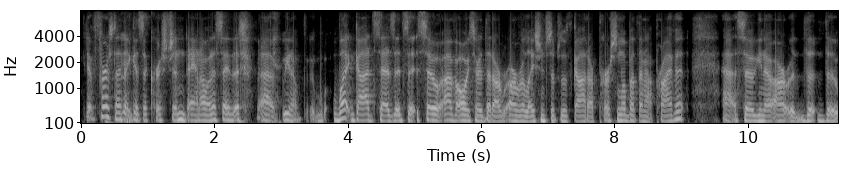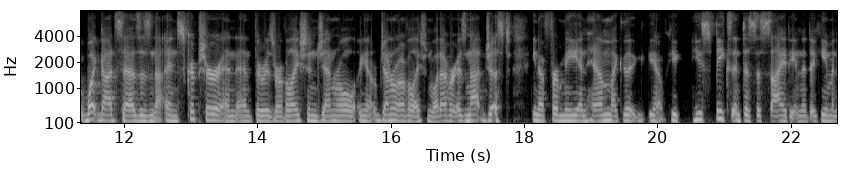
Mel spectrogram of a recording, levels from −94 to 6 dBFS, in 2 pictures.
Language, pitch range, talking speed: English, 140-160 Hz, 210 wpm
